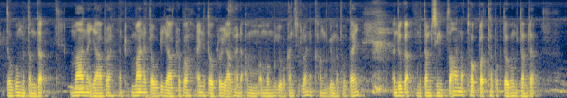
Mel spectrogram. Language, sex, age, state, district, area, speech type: Manipuri, male, 18-30, Manipur, Chandel, rural, spontaneous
